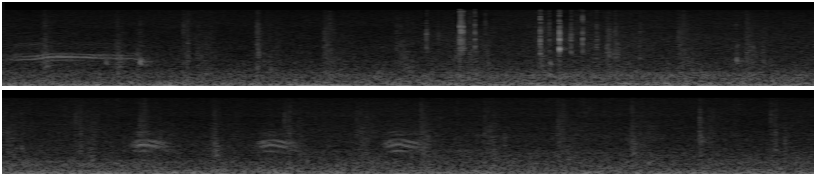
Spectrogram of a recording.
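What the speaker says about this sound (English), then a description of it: "Birds." Crows in the Alan Wake video game give several short harsh caws, spaced a second or so apart, moderately loud over a dense, rumbling ambient noise bed.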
